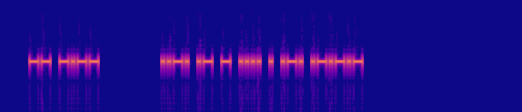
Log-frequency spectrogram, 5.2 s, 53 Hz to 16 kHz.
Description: Morse code, heard as a keyed tone, about 40 wpm, 700 Hz. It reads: MY FATHER.
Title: 3x Word-Spacing - Sentences from Top 400 Words - 40wpm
